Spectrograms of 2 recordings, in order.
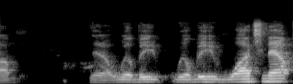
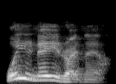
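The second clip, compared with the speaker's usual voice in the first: loud, higher, impatient bark; gruff impatience; 6 semitones higher, 5 dB louder than usual. Retold or imitated. Dad answering his son's call, loud impatient bark. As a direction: snap it like he's busy. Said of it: "the way he said it".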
